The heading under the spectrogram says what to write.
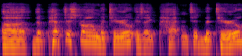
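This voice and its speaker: With a plain, everyday voice, a man talks at a fairly high pitch and with lively intonation. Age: 50s. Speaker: product presenter, wellness company executive. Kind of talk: product overview presentation. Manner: repetitive fillers, casual conversational delivery.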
